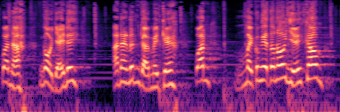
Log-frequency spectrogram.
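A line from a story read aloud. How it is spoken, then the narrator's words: Shouting, unheard. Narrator (Vietnamese): Tiếng la hét của Dung gần như vô hiệu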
